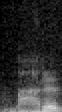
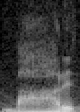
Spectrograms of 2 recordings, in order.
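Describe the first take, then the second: First: The vowel is kept short. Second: The vowel is held long. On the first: It means horse. "짧죠?" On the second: It means speech. "사람 말씀 언에 해당되는 것이 길게 발음됩니다"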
